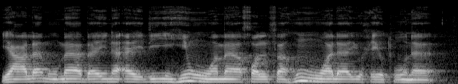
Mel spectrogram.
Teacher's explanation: Ikkalasi ham labdan chiqadi. Maxraji bir bo'lganligi uchun bu mimni to'la aytmasdan vovga labimiz o'tib ketish holati uchrab turadi. Yamidihim vfahum vuh bu talaffuz qilinib qolishi mumkin.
